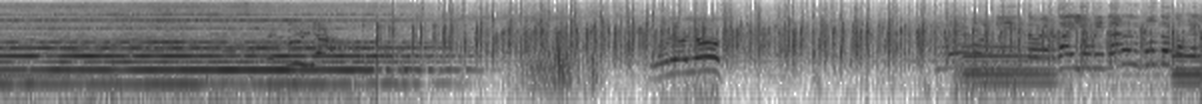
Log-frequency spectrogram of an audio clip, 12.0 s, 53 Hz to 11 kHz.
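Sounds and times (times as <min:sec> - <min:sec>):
audience clapping: 0:03.7 - 0:12.0.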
